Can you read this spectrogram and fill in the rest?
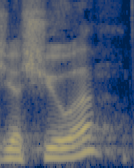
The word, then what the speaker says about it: Yeshua: Really, that's the English pronunciation. It really is Yeshua.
